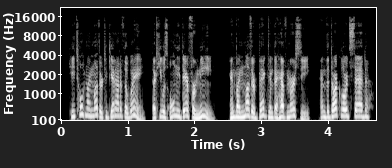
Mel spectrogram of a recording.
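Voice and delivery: put-on a boy forcing out a terrible memory; young Harry recounting. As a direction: shaken child retelling.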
